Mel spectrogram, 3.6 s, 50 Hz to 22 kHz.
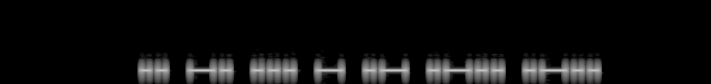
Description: Morse code, heard as a keyed tone, about 30 wpm, 700 Hz. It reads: INSTALL
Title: Sentences from Top 1600 Words - New Word Drill Alt - 30wpm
